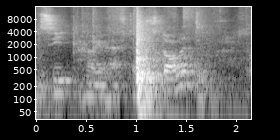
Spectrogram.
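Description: A cardboard box thumps onto a surface.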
